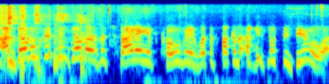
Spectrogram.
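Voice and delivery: high, laughing confession. Real, not acted. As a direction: giggle it out, caught in the act. Caught holding dildos, laughing.

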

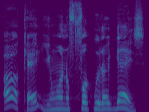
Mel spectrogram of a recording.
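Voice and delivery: put-on high-pitched botched French accent that comes out Italian; mock French threat slipping into an Italian accent; Italian-sounding accent. The angry French answer Mexico, in a botched Italian-sounding accent. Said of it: "that's more of an Italian accent".

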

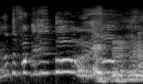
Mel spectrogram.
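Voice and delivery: high squealing mock outrage; laughing high-pitched what the hell; shocked outburst. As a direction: yelp it out in disbelief. Retold shock at dad.

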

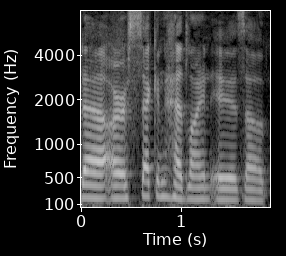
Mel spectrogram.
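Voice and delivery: usual speaking voice

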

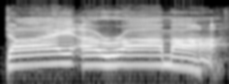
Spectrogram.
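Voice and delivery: Diorama said slowly, syllable by syllable, pitch up; over-enunciated Diorama; slow correction. Acted. Correcting misheard word slowly.

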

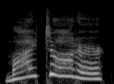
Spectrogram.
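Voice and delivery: high, drawn-out mom impression; mock a screechy stage mother; dance mom. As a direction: squeal it slowly, very high.

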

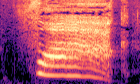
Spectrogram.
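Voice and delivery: put-on high drawn-out yell of a drunk; retold drunk yell. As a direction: bellow it like a drunk in the street. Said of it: "Like, top of his lungs".

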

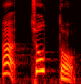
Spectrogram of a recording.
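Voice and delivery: high, quick "Ah, chotto" to get attention; calling out chotto. Shown as a demonstration. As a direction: call "Ah, chotto" sharply up high to catch someone. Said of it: "So you could just say".

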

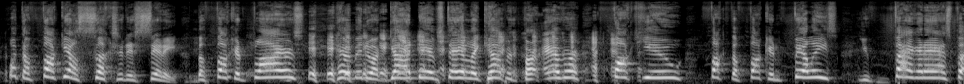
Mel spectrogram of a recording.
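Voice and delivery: high, loud imitated comedy tirade; imitated furious rant. Comic rants at the Philly crowd, high loud imitated fury. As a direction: rant at the city like a comic gone off. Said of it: "His rant at the city of Philly".

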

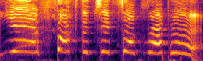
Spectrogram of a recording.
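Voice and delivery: high jeering crowd chant. Retold or imitated. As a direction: jeer like a rowdy crowd. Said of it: "everyone's like".

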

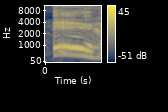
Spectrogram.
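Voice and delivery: loud, high, drawn-out boom; explosive imitated impact noise. Imitating the shoe hitting the spider, loud boom.

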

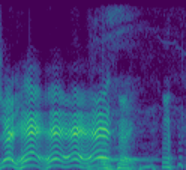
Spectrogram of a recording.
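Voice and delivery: slow high laughing heys; laughing mock call. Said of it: "What about this?".

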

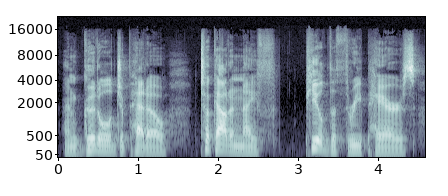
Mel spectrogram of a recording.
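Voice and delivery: ordinary delivery, nothing marked

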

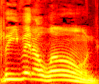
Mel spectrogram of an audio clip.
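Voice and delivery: high-pitched exasperated plea; mock protest. Host pleading with remake makers, high mock protest. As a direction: wail it in mock outrage.

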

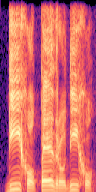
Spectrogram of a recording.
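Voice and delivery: slow beat on each first syllable of "Dijo, Pedro dijo"; rhythmic stress. Shown as a demonstration. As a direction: measure out "Pedro dijo" like musical beats. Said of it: "ahí empieza ahí la rítmica". ("Pedro dijo" lento y acompasado, marcando cada tónica)

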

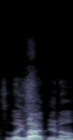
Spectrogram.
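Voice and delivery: usual speaking voice

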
